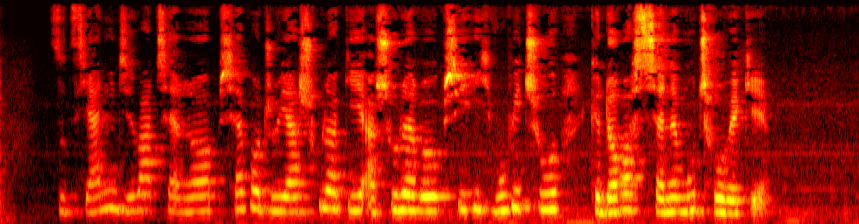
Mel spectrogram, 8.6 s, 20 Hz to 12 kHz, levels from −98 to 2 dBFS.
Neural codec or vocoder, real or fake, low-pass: none; real; 10.8 kHz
